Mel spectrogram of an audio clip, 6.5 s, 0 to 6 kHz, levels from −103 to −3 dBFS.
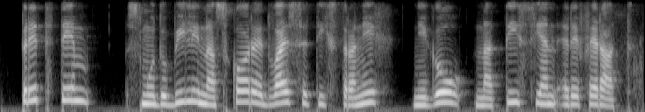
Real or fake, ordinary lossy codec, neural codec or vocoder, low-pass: real; Opus, 24 kbps; none; 5.4 kHz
